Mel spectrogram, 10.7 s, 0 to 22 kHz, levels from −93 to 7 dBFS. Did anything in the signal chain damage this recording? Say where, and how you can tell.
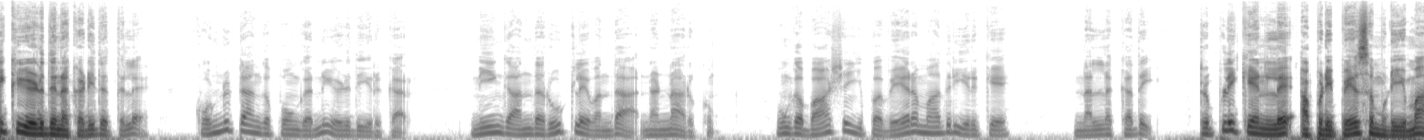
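Yes. From 0.42 to 1.13 s a fine ticking, a zipping texture, rides on the speech as its level drops by about 25 dB, and the same rasp returns from 8.62 to 9.66 s as the level climbs back by a similar amount. This is zipper noise from the gain stage in the driver or buffer processing: the level is changed in discrete jumps, around 70 a second on the way down and 50 on the way up, with no smoothing, so each jump leaves a small click.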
